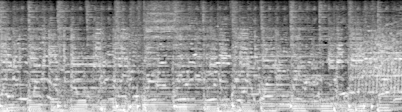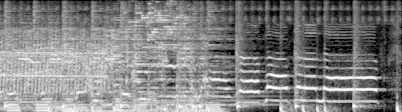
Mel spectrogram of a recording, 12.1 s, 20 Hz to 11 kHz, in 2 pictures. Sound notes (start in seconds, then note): 5.6 magic beam sparkles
